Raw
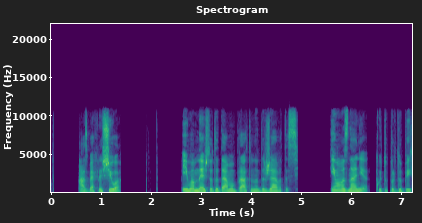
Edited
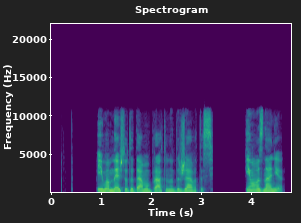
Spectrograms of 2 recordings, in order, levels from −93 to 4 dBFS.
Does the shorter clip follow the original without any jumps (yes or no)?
yes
